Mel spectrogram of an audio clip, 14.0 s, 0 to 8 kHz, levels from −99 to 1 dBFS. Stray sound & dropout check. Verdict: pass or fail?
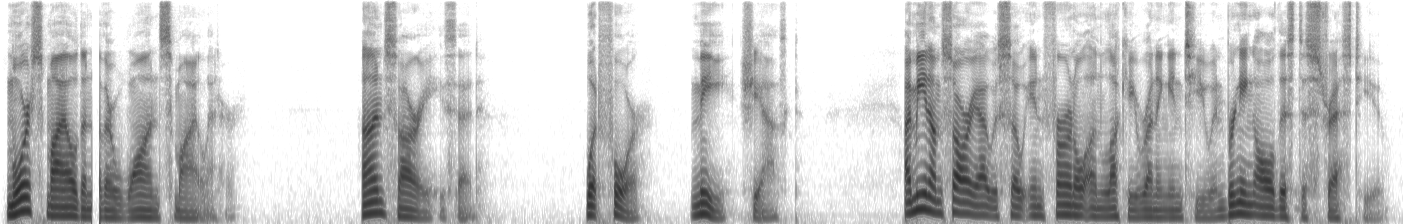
fail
